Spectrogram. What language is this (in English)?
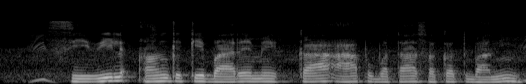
Bhojpuri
